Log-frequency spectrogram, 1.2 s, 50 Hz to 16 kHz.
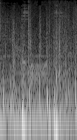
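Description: A horse's hooves clip-clop in a quick pair of close thuds in Red Dead Redemption 2.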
